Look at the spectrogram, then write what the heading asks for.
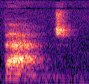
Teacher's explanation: also the vowel is longer on the word badge vowels are a little longer before voiced endings in these kinds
